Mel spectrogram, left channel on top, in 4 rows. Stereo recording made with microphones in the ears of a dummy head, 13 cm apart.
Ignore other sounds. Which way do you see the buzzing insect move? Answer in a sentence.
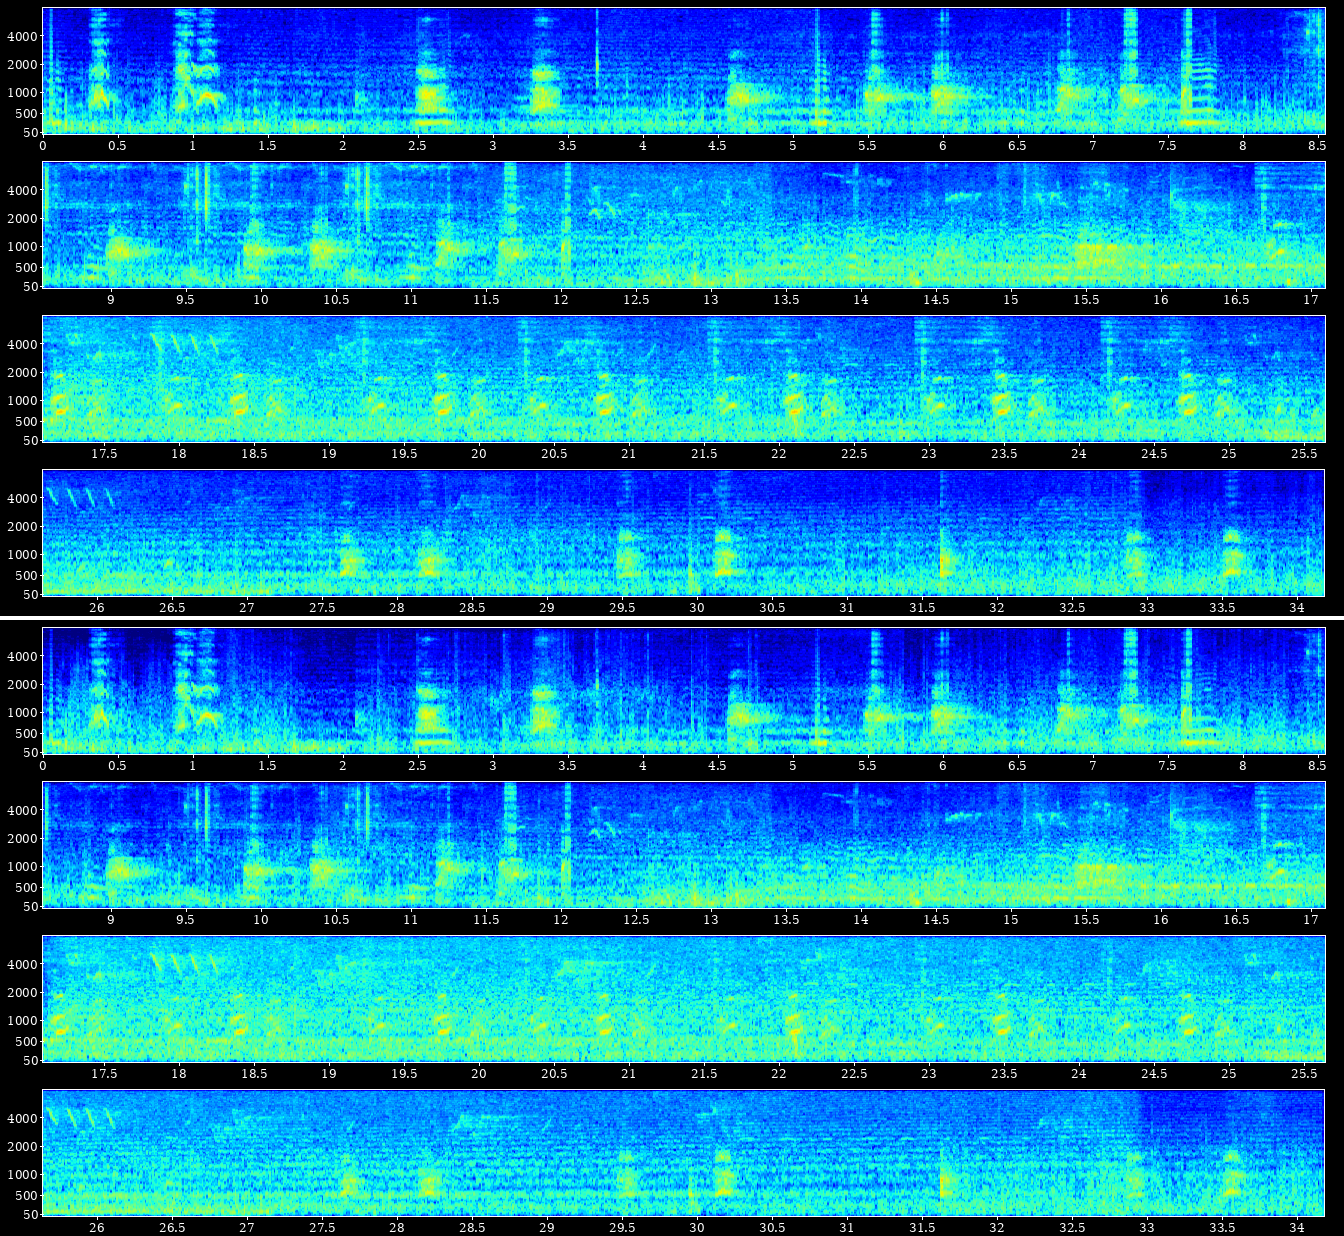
In this clip you hear the buzzing insect move to the right.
